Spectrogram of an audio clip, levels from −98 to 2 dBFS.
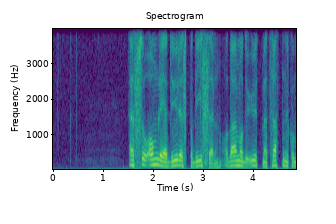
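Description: Aliasing runs through the whole speech clip: resampling without a filter, which points to an 8 kHz rate, folds energy above 4 kHz back down as fairly strong gritty sibilants. Plain band-limiting would just sound dull.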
